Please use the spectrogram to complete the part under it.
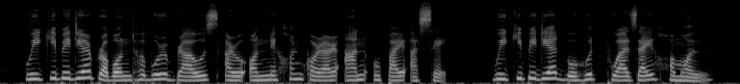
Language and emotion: Assamese, neutral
